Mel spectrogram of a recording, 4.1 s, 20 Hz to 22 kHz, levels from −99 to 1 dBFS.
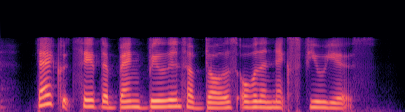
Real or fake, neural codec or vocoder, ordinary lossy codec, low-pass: fake; codec, 16 kHz, about 1 kbps, DyCAST, with the encoder's durations; none; 5.4 kHz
